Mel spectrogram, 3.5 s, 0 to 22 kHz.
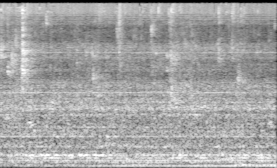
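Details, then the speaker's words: Single 2000 GPH pump on a Kings 12Ah power pack for a highbanker, drawing just under 7 A at around 12 V: quiet steady hum with water gurgling, no surging, running smoothly under constant load. "around 12 volts. This thing's going to fluctuate a little bit, but it's pretty steady there, 7 amps."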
